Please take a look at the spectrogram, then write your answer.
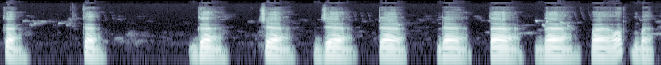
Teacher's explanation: अल्प प्राण हैं, क्योंकि इनके उच्चारण से मुख से हवा थोड़ा-सा कम निकल रही है।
